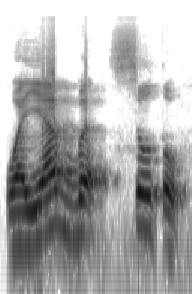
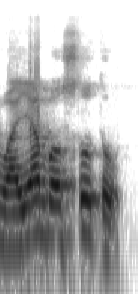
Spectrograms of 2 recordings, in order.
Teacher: Mengganti bunyi shad menjadi sin. Dalam qiraat kita, Hafaz membacanya dengan sin. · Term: badal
